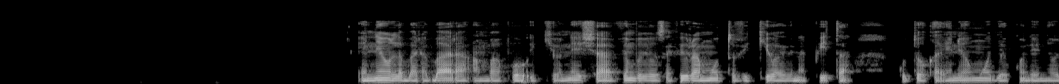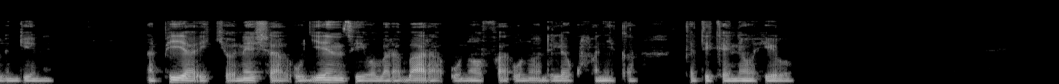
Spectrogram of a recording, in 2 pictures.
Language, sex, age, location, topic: Swahili, male, 18-24, Dar es Salaam, government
